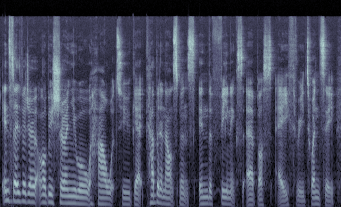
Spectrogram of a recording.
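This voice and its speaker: A man with a mid-pitched voice narrates a how-to video. He is chatty and instructional, guiding viewers step by step in casual language. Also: normal speed, darkish tone. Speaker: host of a flight simulator tutorial channel.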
